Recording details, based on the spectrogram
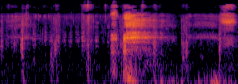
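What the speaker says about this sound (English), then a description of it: "you're really hot, sweet girl. You're panting." A hot female dog pants rapidly on a mountain trail in Utah, quick rhythmic breaths close to the microphone with small snorts and a louder huff partway through.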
